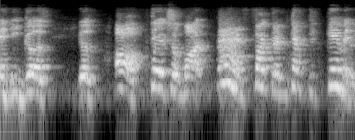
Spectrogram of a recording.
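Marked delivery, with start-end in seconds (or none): 1.1-3.6 full-on exasperated, high, drawn-out angry meltdown outburst. Retelling a man's outburst after a computer update, imitating an angry meltdown. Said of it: "he has this big fucking meltdown".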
